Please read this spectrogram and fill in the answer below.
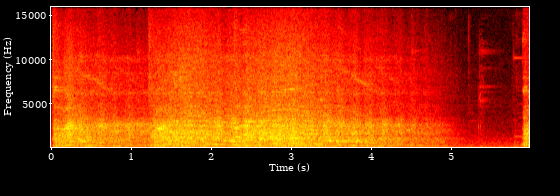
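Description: Electric mixer grinder with a stainless steel jar coarsely grinding green chillies and ginger with a little water, its motor whirring in a pitch that sags and rises. It is run in short bursts for a coarse grind: the motor cuts off about five seconds in and starts again near the end.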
